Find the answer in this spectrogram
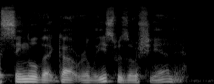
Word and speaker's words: Oceania: Oceania, yeah.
